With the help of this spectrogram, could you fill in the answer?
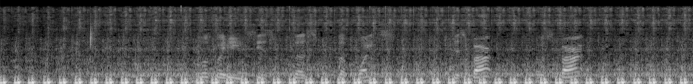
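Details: Honda CB350 twin, first start in 13 years: slow, lopey thumping about three beats a second with uneven gaps while idling, running on one cylinder as one side is not sparking.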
